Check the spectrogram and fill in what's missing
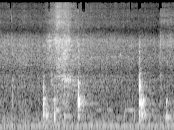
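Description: Ginger and garlic paste stirred in a pan over low heat, a handful of soft spoon clinks and scrapes against the pan over a faint sizzle, quiet and close.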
